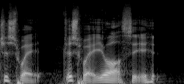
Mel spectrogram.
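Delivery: put-on, very calm voice. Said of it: "turns around very calmly".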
